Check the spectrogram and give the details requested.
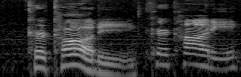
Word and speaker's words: Kirkcaldy: Kirkcaldy. Which you would not guess from the spelling of it.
